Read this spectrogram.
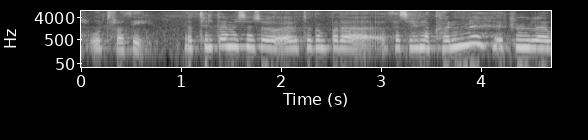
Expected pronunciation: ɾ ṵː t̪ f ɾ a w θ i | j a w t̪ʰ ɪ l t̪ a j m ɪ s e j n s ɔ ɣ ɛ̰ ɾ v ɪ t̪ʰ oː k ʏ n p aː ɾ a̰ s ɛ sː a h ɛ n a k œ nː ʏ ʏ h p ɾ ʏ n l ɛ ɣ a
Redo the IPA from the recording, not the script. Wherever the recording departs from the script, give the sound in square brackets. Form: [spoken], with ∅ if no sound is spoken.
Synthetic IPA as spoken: ɾ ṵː t̪ f ɾ a w θ i | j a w t̪ʰ ɪ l t̪ a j m ɪ s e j n s ɔ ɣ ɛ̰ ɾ v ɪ t̪ʰ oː k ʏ [m] p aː ɾ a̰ [θ] ɛ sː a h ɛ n a [kʰ] œ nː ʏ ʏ h p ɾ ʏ n l ɛ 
